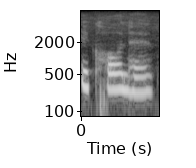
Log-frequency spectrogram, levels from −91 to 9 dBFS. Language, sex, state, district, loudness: Hindi, female, Jharkhand, Garhwa, -13 LUFS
